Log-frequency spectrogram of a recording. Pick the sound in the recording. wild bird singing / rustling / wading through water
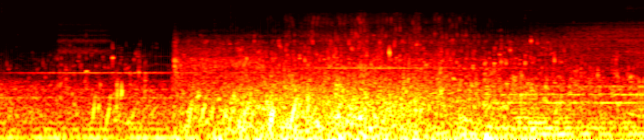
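wading through water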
